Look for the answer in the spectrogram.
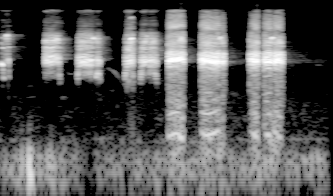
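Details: Black francolin calling, recorded for playing to a pet partridge to set it calling: harsh, raspy notes, three short ones, then a pair and two longer grating bursts, loud with quiet gaps between them.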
